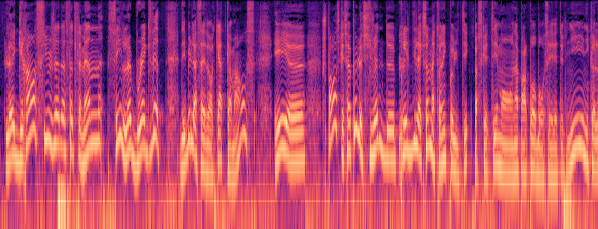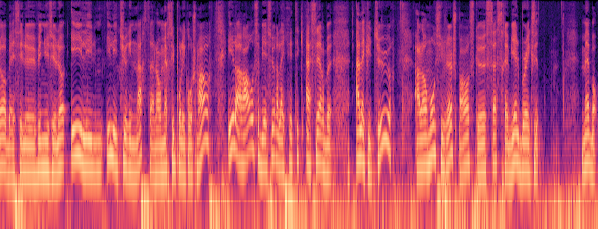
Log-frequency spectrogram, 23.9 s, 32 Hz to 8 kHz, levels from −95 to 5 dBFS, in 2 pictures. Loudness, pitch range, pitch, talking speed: -14 LUFS, 125-180 Hz, 150 Hz, 210 wpm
